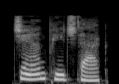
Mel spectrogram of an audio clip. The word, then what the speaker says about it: Jan Pietrzak: Jan Petersack, pronounced Jan Pietrzak, born April 26,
